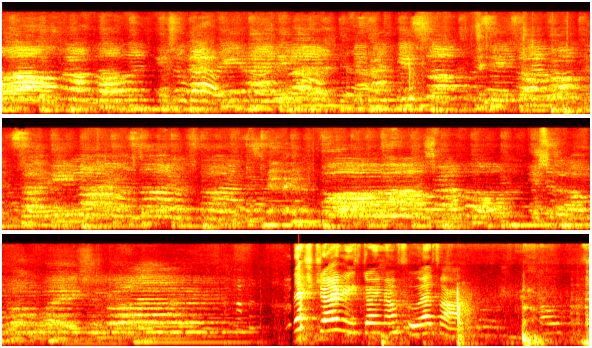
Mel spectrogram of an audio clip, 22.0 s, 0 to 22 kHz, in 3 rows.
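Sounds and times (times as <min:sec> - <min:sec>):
backing music with bass line: 0:00.0 - 0:17.7
children singing: 0:00.0 - 0:18.0.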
